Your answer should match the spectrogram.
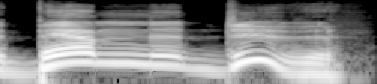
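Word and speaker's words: Ben Dubh: Och vad heter Ben Du, Dubb. Ben Dubb. Jag tror att det ska uttalas Bendu och det, var helt rätt, den är alldeles kolsvart.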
